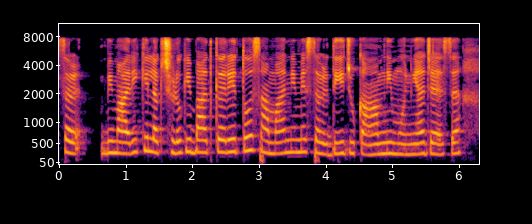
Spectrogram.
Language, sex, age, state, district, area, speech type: Hindi, female, 18-30, Uttar Pradesh, Jaunpur, urban, spontaneous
